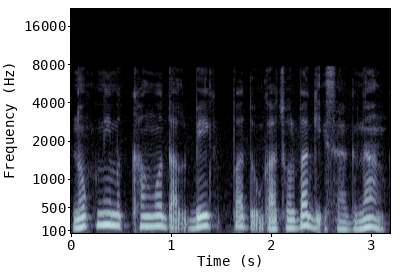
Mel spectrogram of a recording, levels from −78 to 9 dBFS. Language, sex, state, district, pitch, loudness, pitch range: Garo, male, Meghalaya, West Garo Hills, 160 Hz, -16 LUFS, 140-180 Hz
